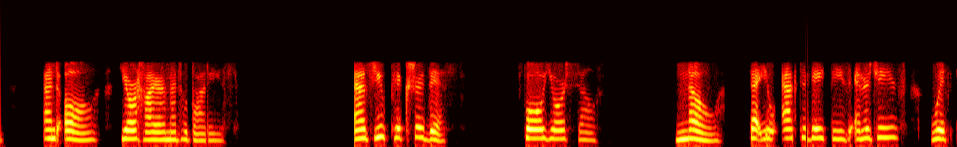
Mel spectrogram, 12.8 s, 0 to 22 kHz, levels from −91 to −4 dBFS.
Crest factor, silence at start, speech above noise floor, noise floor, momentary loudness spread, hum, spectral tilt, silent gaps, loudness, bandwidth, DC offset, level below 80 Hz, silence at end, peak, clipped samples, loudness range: 20 dB; 0.6 s; over 68 dB; under -90 dBFS; 16 LU; none; -5 dB/octave; 3.48-3.94 s, 6.32-6.91 s, 8.35-8.80 s, 12.30-12.40 s; -23 LUFS; 4 kHz; under 0.1%; -60 dBFS; 0.15 s; -6 dBFS; under 0.1%; 4 LU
